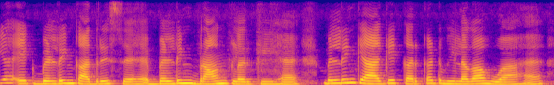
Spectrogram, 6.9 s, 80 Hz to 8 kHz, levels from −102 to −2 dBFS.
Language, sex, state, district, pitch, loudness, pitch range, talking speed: Hindi, female, Jharkhand, Garhwa, 245 Hz, -14 LUFS, 225-265 Hz, 165 wpm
